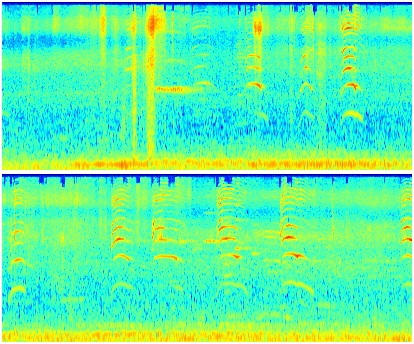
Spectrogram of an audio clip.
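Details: Outdoor kittens at play give a rapid run of short, high, arched mews, roughly a dozen in twelve seconds and irregularly spaced, some thin and squeaky, over a constant low hum and outdoor rumble.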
